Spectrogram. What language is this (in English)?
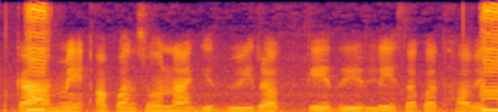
Chhattisgarhi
